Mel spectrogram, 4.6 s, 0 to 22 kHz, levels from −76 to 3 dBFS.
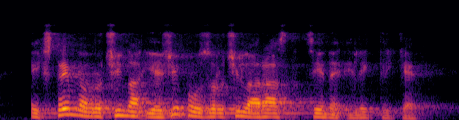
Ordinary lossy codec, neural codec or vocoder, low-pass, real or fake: Opus, 16 kbps; none; 7.2 kHz; real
